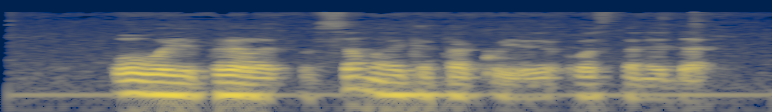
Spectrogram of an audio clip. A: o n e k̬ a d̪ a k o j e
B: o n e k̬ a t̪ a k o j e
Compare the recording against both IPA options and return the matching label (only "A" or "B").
B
